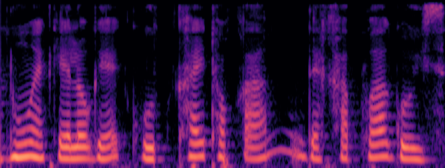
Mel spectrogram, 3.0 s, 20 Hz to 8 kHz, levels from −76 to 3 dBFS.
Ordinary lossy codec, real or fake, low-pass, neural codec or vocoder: none; real; 7.2 kHz; none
